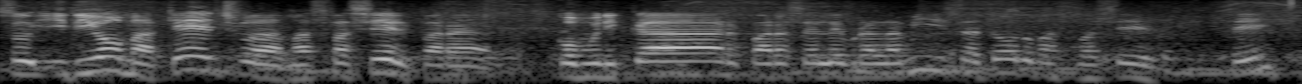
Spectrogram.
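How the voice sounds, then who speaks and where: The speaker has a Korean accent and ordinary pitch variation, moving at a fairly slow pace. Noticeable background noise is present. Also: man, high pitch for a man. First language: Korean (speaking Spanish). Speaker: missionary priest. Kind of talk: homily to rural congregation. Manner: simple, repetitive broken Spanish.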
